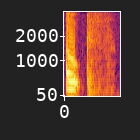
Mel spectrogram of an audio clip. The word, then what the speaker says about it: Ochs: Okay, that's funny because my last name is OCHS and it's Oaks.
